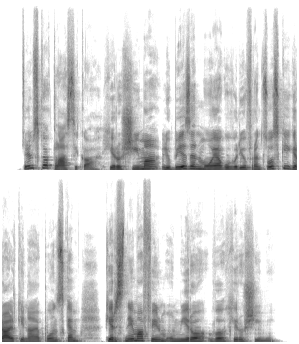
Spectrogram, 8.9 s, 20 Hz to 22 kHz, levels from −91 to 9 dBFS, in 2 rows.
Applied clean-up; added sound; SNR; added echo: neural mask model Resemble Enhance denoiser.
